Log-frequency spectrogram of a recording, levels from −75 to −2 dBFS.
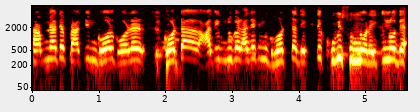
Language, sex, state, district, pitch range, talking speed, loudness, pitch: Bengali, male, West Bengal, Malda, 255-300 Hz, 180 wpm, -14 LUFS, 280 Hz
